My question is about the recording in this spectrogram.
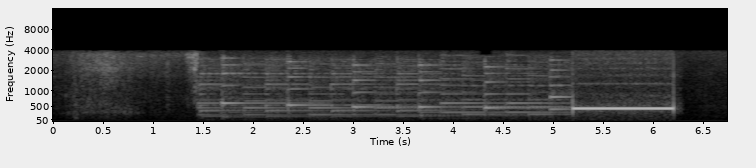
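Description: Telephone line tones play while a call is connected: a sequence of short electronic notes changing pitch, then one louder steady tone held for about a second before the line falls quiet.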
